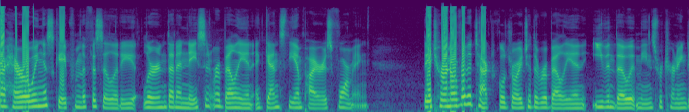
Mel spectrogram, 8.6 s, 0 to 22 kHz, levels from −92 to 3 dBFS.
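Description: From 0.00 to 0.79 s the speech shows integer overflow, with the signal driven about 3 dB past full scale. Peaks that should have been limited instead wrap to the opposite sign and swing across the whole range, producing harsh, violent cracks far sharper than ordinary clipping. The same fault returns from 5.33 to 6.06 s, driven harder at about 5 dB over, so more peaks wrap and the cracking is denser and more severe.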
